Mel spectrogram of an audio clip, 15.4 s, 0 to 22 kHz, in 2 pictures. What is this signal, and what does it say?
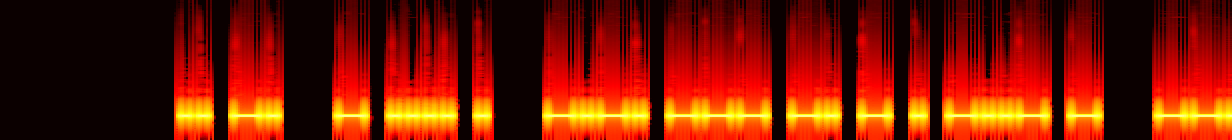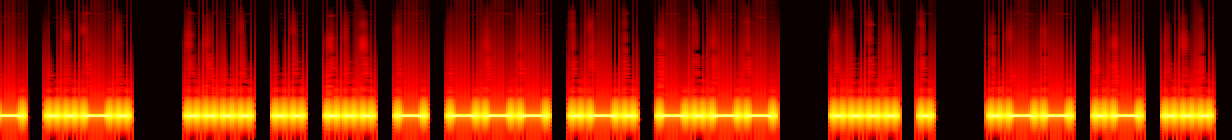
Morse code, heard as a keyed tone, about 22 wpm, 700 Hz. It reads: IN THE CONTEXT OF HISTORY HE WAS
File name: practice / 22wpm / Sentences with 4-Word Phrases - 22wpm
